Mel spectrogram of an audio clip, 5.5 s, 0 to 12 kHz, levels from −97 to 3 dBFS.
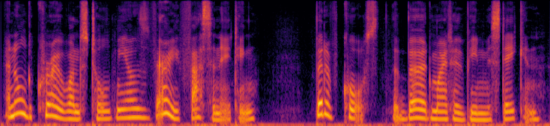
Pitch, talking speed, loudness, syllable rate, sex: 225 Hz, 205 wpm, -20 LUFS, 5.5 syllables/s, female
